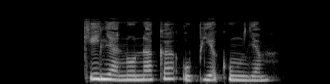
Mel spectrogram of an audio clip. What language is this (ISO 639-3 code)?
qxa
